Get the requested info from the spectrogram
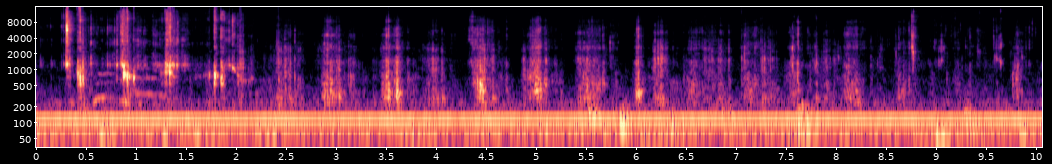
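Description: Two people biting and chewing rolled tortilla chips (Takis). The loudest crunches come in the first two seconds, then steady chewing at about one to two chews a second.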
